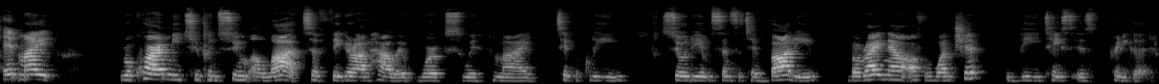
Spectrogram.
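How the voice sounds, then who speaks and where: A woman's voice: fairly low pitch, steady tone, measured pace, sharp tone. A woman giving a casual product review, chatting directly to her viewers in an informal way. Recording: echoey, roomy sound.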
